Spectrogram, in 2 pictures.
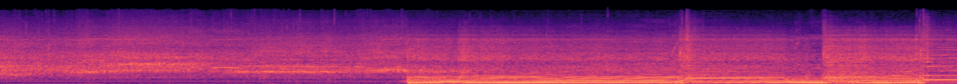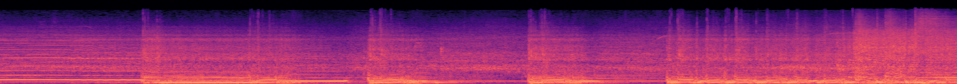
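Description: Live hard-rock band in a stadium: a held low note over crowd cheering, then about six seconds in the bass, electric guitar and drums crash into a heavy riff played in stop-start hits with short breaks between phrases.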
